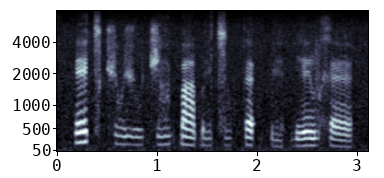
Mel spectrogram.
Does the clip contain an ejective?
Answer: no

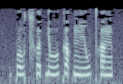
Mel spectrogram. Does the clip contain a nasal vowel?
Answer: no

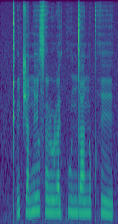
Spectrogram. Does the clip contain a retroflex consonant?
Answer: yes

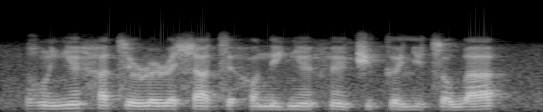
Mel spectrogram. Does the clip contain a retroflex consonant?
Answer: yes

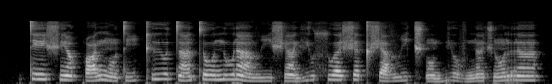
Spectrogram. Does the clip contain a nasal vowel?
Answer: yes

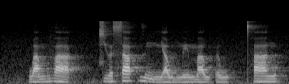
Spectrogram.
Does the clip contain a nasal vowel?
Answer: no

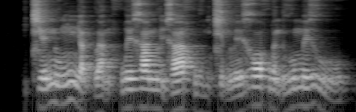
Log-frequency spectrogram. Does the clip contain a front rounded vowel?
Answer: no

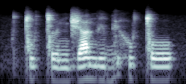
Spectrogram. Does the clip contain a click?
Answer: yes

